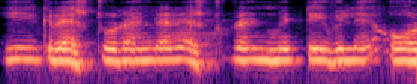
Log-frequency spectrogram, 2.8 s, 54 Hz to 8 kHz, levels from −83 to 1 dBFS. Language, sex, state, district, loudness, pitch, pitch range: Hindi, female, Chhattisgarh, Raipur, -16 LUFS, 225 Hz, 220-230 Hz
